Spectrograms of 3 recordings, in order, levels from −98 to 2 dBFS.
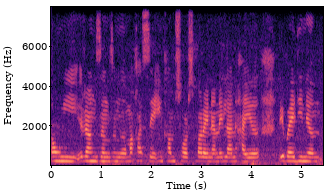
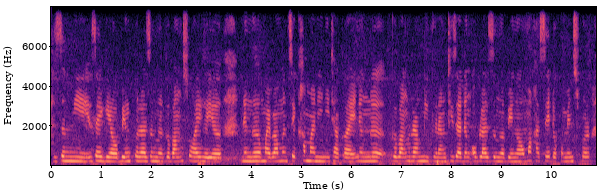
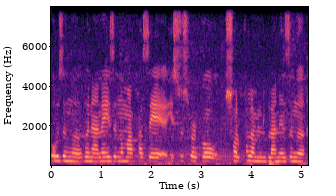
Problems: none marked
